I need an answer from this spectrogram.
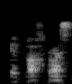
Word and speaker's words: Epaphras: This is the right way to pronounce the name. Epaphras is just simple, Yeah, it is actually.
